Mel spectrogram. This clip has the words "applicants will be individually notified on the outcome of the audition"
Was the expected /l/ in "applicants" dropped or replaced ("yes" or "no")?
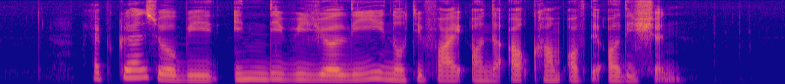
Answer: yes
